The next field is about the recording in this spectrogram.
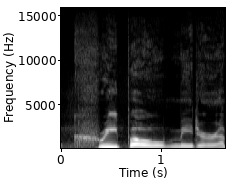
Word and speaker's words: Creepometer: Okay, so you've developed something called the Creepometer. Am I saying that correctly? What is it? – That's perfect.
